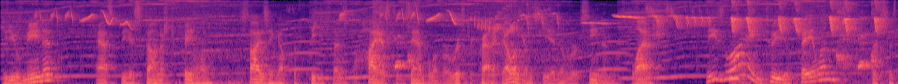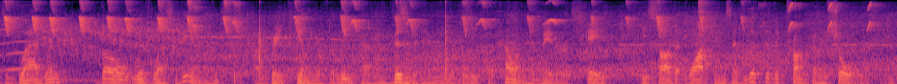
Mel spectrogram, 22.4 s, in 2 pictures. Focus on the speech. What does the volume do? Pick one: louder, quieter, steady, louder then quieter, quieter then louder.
steady.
